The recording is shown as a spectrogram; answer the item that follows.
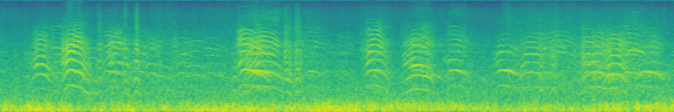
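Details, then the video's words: Gulls at their natural breeding habitat on an uninhabited island in the West Sea, recorded in the field: many overlapping harsh, arched, harmonic cries, several per second, over a steady low rumble of waves and wind. "파도소리와 갈매기소리"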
